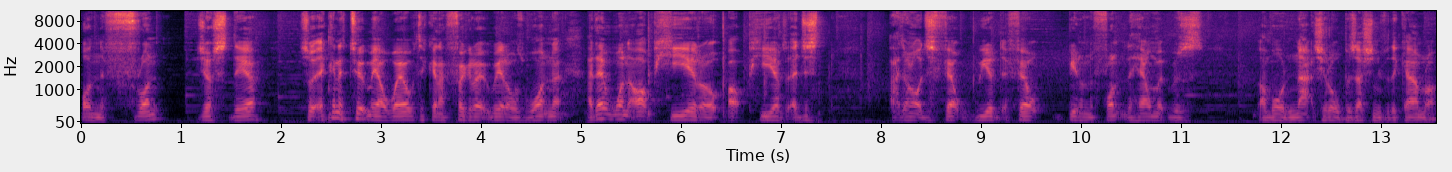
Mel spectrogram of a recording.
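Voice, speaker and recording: Faint music plays behind a man speaking at a fairly low pitch. His pace is fairly quick, with ordinary pitch variation. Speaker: motovlogger. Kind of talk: tutorial. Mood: relaxed, friendly. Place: home room.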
